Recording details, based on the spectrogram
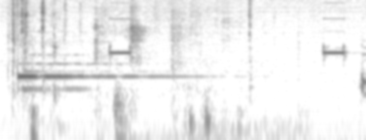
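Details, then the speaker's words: Nissan LEAF powering on after battery reinstall with replaced pre-charge resistor and contactor box: clean electronic chimes and short beeps, no warning tones, green ready with no alerts; normal power-on. "All right, sounds like everything's good. We've got green ready. No alerts present."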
